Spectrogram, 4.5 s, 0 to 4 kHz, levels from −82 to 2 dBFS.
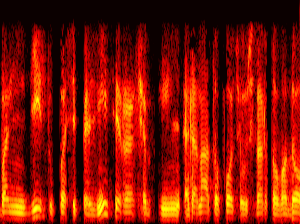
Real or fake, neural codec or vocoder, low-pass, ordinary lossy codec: real; none; 3.6 kHz; AAC, 24 kbps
